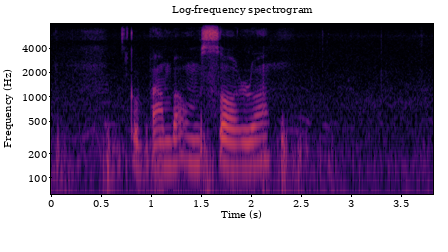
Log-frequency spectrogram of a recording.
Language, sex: Swati, male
